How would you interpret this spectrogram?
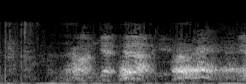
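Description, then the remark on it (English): A dog at a door, trying to get in, whines and yelps in several rising bursts, its high, strained cries growing longer and more insistent toward the end. “Well, it's a dog trying to get in.”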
